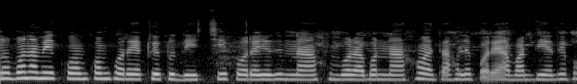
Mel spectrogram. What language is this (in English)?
Romanian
